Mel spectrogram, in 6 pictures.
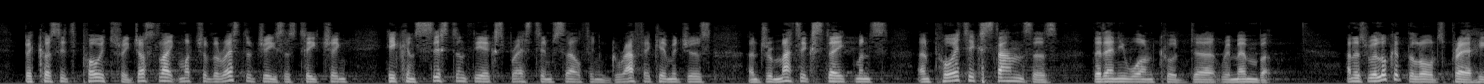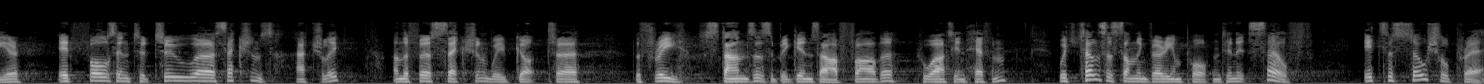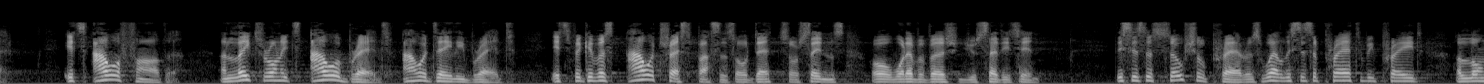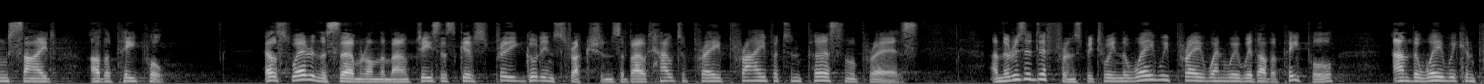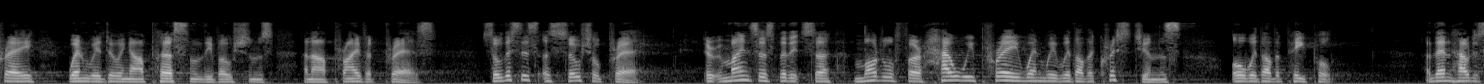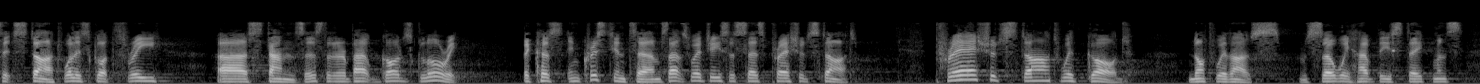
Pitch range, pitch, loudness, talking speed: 125-160 Hz, 140 Hz, -24 LUFS, 160 wpm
